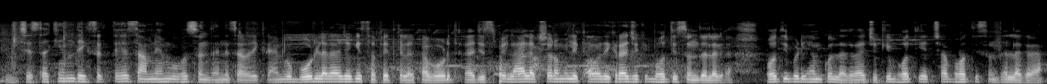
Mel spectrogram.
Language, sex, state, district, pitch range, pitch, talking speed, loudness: Bhojpuri, male, Bihar, Saran, 105-130 Hz, 125 Hz, 320 wpm, -18 LUFS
